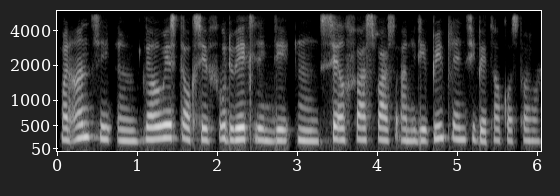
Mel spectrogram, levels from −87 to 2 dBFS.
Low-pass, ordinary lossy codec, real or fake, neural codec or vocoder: 5.4 kHz; none; fake; codec, 16 kHz, 0.8 kbps, ZipCodec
